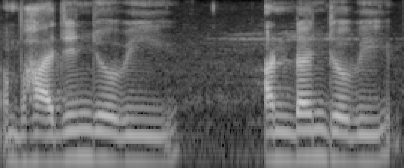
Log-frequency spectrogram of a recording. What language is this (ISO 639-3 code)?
snd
